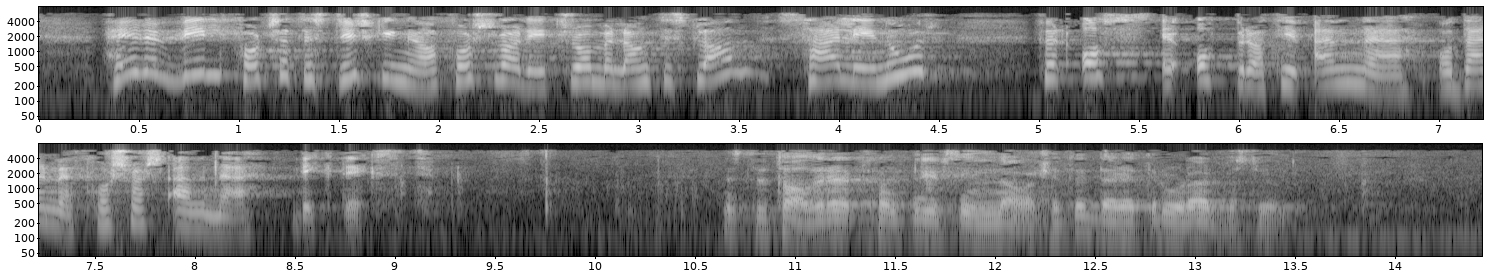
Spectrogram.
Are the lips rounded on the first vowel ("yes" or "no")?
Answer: yes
